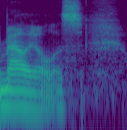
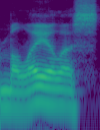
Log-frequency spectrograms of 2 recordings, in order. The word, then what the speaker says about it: malleolus: inside those ankle bones that's your malleolus or malayalus depending on how you pronounce it and so this was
